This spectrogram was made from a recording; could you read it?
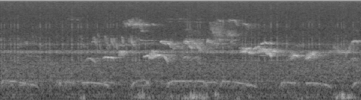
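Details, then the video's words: A blackbird sings outdoors: short, fluty, warbling phrases rising and falling, with high thin notes between them. A steady lower wavering tone repeats throughout, and low rumbling background noise runs underneath. "Singing blackbird"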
